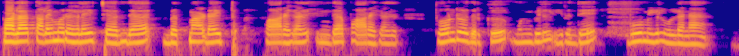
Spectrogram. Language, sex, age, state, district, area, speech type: Tamil, female, 45-60, Tamil Nadu, Nagapattinam, rural, read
